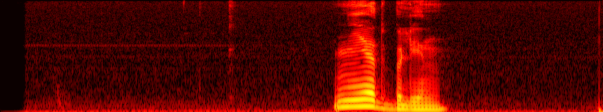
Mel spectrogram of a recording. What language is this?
Russian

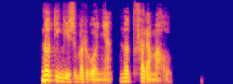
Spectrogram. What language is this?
Catalan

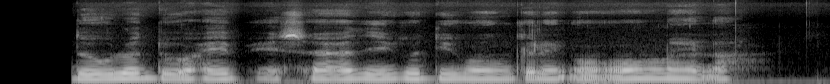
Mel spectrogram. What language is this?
Somali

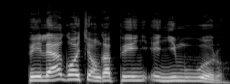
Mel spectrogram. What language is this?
Luo (Kenya and Tanzania)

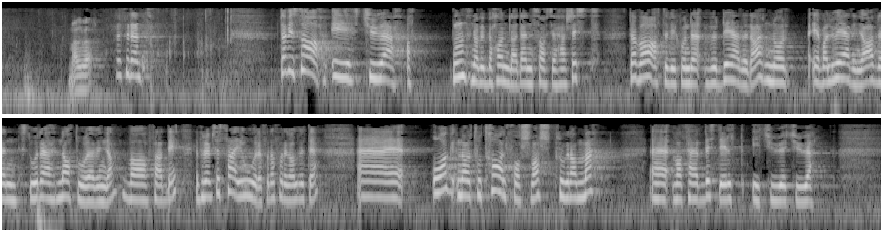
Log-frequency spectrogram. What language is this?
Norwegian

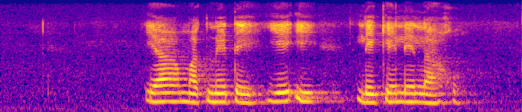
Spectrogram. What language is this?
Northern Sotho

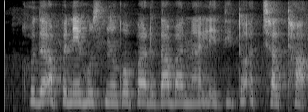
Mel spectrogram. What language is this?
Urdu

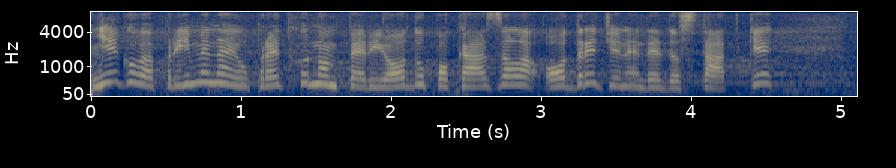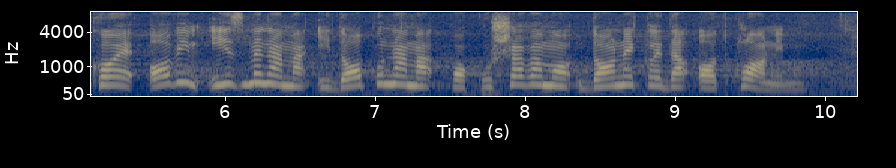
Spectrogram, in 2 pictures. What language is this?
Serbian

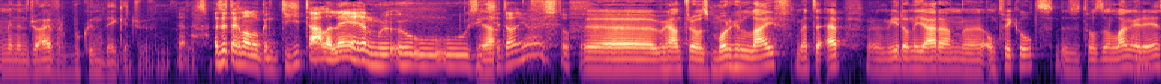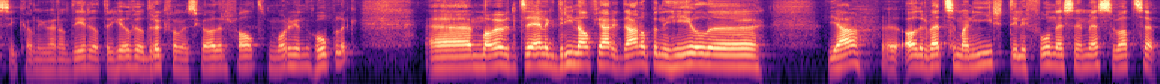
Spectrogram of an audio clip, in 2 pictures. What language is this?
Dutch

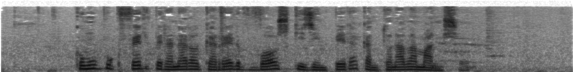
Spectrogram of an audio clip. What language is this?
Catalan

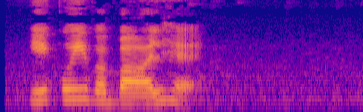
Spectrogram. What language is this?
Urdu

